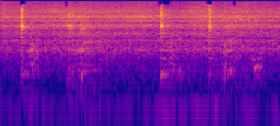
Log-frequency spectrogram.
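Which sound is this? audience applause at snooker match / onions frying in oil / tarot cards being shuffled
onions frying in oil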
